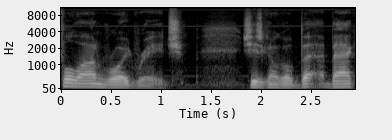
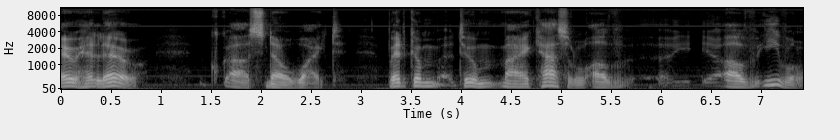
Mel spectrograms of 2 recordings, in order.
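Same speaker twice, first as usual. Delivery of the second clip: slow, grand, stately put-on regal queen accent; 2 semitones higher than usual. Improvising a scene as the queen, in a regal queen voice. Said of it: "regal and stuff".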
